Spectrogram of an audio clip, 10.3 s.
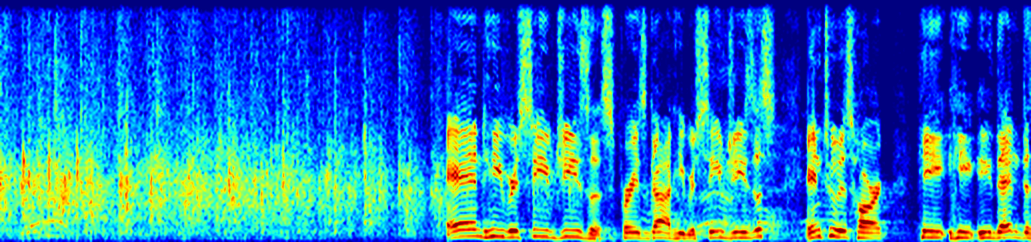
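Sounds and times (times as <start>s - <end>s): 
audience hand clapping: 0.0s - 4.9s
speech: 4.5s - 10.3s.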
